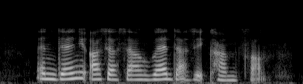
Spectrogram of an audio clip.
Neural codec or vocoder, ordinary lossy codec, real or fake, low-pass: codec, 16 kHz, 4.8 kbps, FACodec; none; fake; 5.4 kHz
